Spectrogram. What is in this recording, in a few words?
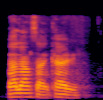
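"balance an carry", Nigerian Pidgin, male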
